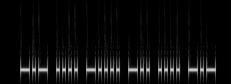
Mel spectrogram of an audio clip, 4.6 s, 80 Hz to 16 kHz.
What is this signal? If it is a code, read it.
Morse code, heard as a keyed tone, about 20 wpm, 700 Hz. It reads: KH6DHK
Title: K1USN SST QSO Practice - 20wpm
